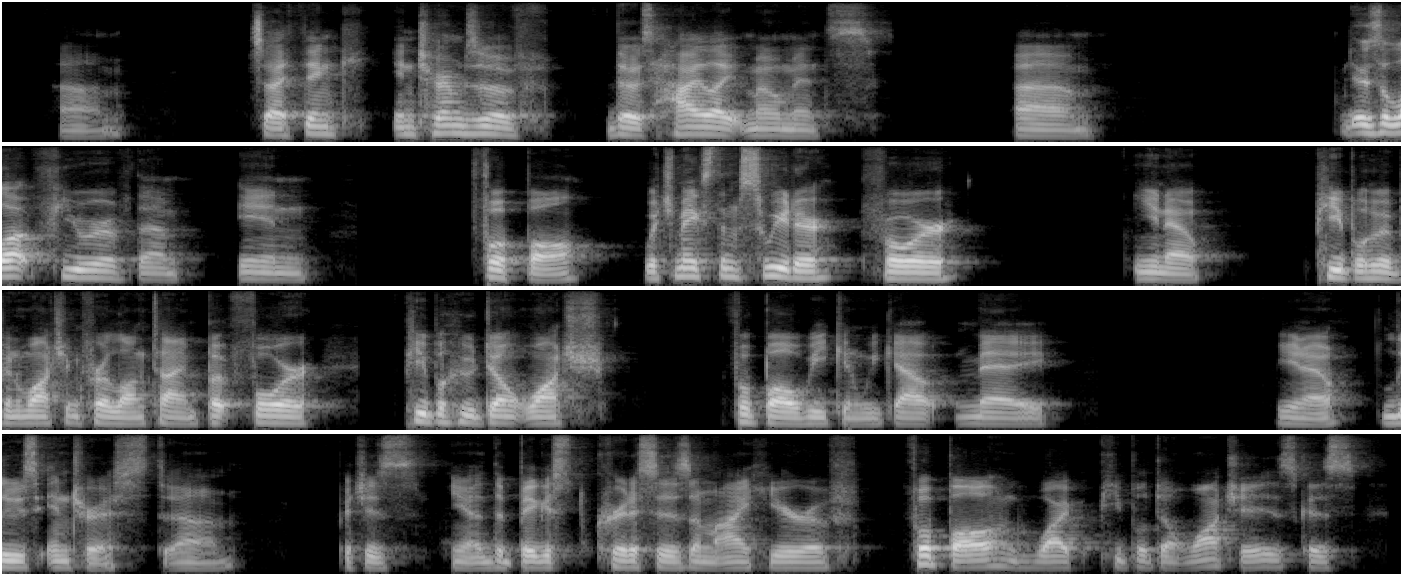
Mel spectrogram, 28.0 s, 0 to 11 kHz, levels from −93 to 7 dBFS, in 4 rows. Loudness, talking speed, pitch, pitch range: -20 LUFS, 150 wpm, 115 Hz, 100-130 Hz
